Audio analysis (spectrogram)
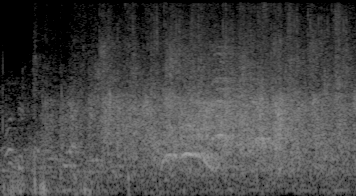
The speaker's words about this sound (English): For on this second Sunday in Lent, we are having our annual congregational meeting and a brunch. I heard an amen, I think, and clapping.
